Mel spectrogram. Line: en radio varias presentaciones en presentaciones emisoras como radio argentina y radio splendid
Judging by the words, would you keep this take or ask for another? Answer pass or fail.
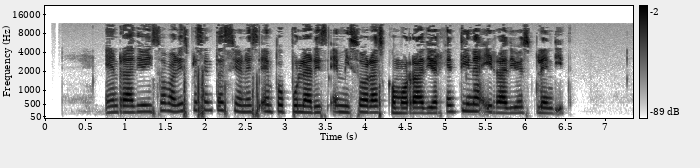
fail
